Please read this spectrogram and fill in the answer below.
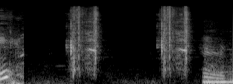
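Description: Two smartphone camera shutter sounds about a second apart, each a short snap.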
